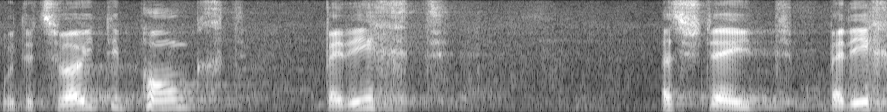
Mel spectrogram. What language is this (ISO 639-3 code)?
gsw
